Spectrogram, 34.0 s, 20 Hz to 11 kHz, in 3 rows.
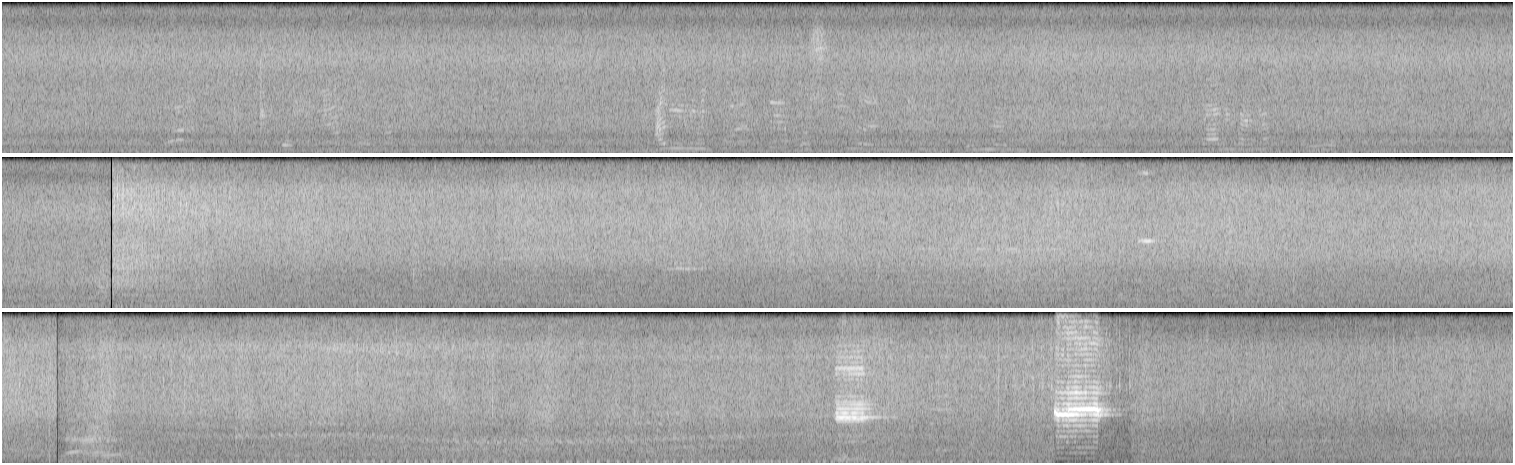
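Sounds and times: loud short blasts: 0:28.9 - 0:29.4.

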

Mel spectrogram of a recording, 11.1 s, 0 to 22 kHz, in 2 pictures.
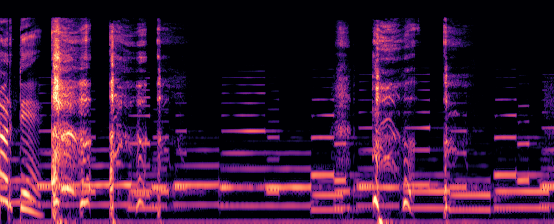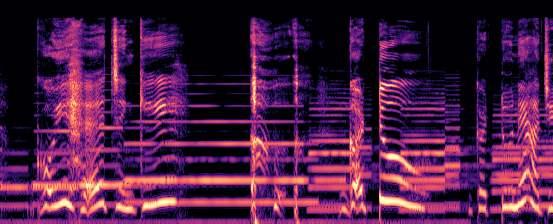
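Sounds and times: gentle music with held tones: 0:00.0 - 0:11.0
woman coughing: 0:00.5 - 0:01.8, 0:03.4 - 0:04.7, 0:08.0 - 0:08.7.

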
